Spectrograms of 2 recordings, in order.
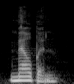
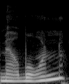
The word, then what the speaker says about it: Melbourne: Like really cool Americans even drop their accent to say it, so they don't even say Melbourne. They go like, Melbourne? – Yeah. Some people have told us to do that. And then we started doing that, and we're just like, don't say it like that. Say it Melbourne.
